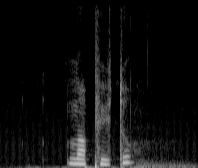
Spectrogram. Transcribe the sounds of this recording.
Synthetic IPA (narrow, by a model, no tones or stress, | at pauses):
mɑpʰʉːt̪ʊ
